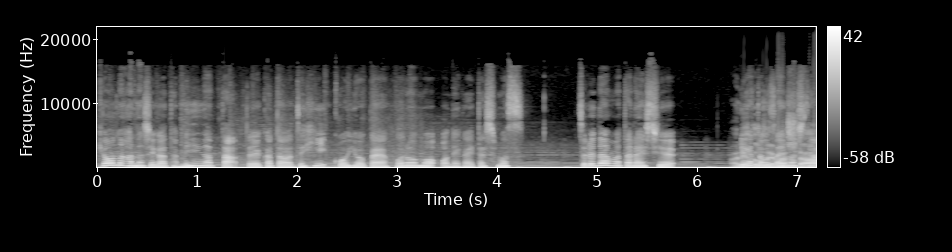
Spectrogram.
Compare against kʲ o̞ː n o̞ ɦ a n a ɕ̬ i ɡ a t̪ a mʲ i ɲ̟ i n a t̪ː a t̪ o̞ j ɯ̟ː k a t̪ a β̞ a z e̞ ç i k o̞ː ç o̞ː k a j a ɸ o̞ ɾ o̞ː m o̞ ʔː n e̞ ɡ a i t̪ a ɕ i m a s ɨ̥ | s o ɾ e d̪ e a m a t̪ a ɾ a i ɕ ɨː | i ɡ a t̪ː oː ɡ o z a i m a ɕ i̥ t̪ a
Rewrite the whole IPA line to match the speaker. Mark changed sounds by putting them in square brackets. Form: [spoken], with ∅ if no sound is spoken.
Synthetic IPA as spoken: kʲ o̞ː n o̞ ɦ a n a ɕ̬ i ɡ a t̪ a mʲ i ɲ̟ i n a t̪ː a t̪ o̞ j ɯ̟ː k a t̪ a β̞ a z e̞ ç i k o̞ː ç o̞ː k a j a ɸ o̞ ɾ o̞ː m o̞ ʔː n e̞ ɡ a i t̪ a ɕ i m a s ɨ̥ | s o ɾ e d̪ e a m a t̪ a ɾ a i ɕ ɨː | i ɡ a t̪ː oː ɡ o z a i m a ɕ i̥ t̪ a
